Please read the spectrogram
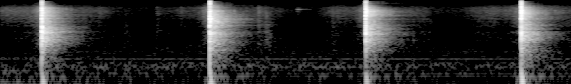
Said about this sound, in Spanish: Entonces, el humanoide levanta una mano, luego la otra, y se pone a dar torpes palmas.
